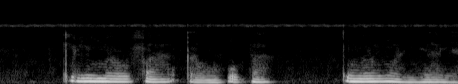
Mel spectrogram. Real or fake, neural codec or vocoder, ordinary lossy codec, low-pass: fake; codec, 16 kHz, 4 kbps, FreqCodec, smaller model; none; 7.2 kHz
